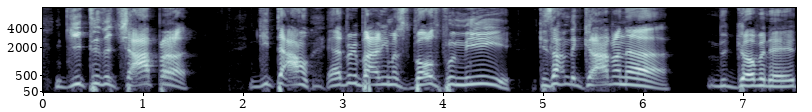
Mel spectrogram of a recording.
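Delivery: loud, high bellowing. Asked to show which voices you can do, launch into an Arnold Schwarzenegger impression.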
